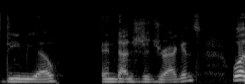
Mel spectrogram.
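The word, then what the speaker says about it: Demeo: a dumb American like me, I just kept pronouncing it Demio, but apparently it's pronounced Demio.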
